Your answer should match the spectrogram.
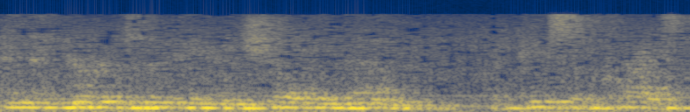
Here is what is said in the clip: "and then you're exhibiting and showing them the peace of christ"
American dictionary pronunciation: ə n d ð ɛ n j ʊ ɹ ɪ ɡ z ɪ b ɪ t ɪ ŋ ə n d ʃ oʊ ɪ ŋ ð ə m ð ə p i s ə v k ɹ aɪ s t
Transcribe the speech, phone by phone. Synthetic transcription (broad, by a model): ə n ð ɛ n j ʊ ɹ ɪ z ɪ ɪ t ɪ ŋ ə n ʃ oʊ ɪ ŋ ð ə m ð ə p i s ə v k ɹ aɪ s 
